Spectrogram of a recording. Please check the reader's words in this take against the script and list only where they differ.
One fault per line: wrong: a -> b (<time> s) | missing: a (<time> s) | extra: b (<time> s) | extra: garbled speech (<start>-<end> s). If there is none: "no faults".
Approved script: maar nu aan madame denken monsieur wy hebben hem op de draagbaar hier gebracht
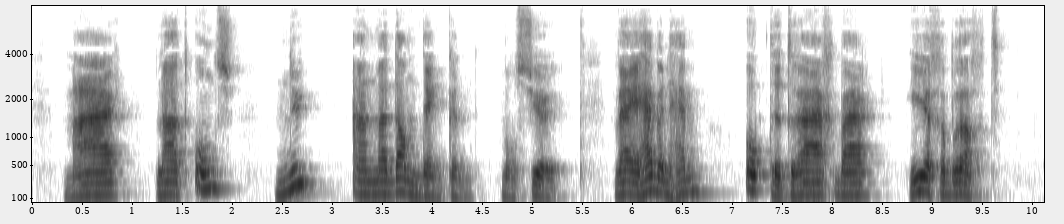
extra: laat ons (1.2 s)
